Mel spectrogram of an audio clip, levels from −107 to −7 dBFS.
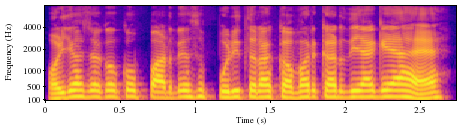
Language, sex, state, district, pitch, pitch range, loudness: Hindi, male, Jharkhand, Garhwa, 190 Hz, 180-195 Hz, -11 LUFS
